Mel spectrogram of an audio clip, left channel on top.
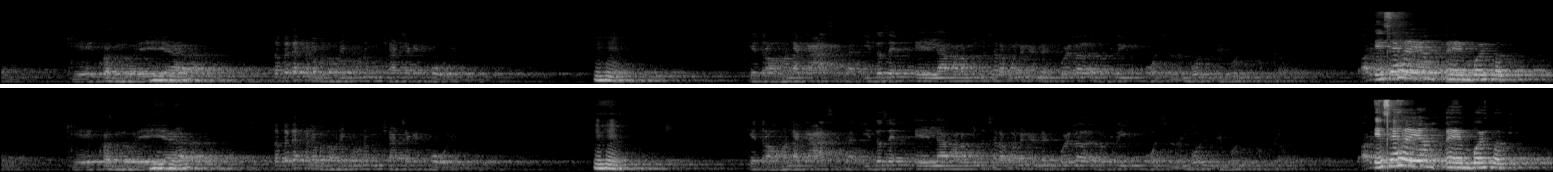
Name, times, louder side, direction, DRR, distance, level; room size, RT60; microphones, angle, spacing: voice 1, 0.7-2.3 2.7-4.6 7.5-13.0 13.6-14.6, right 1 dB, 15° right, 0 dB, 1.3 m, -37 dB
voice 2, 1.5-1.9 5.9-6.3 13.7-15.2, right 5 dB, 90° right, 10 dB, 0.5 m, -22 dB
14.5 x 9.3 x 2.9 m, 2.7 s
head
